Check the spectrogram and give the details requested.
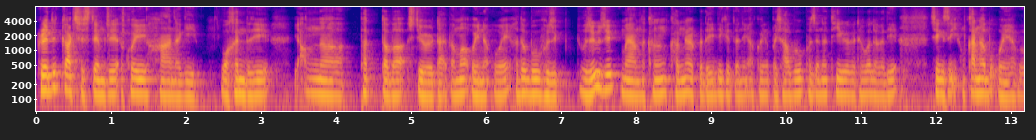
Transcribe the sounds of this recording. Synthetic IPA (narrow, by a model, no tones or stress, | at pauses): kɾedit̚kaɾd̚sistemzeɐkʰojhanɐɡi | wakʰɐndɐzi | ja̰mnɐpʰɐtːɐbɐsteɾiotajpɐmɐʔojnɐʔojɐdubuɦuzik̚ | huzik̚huzik̚mɐjamnɐkʰɐŋɐŋkʰɐŋnɐɾɐk̚pɐdɐjdikʰitɐniɐkʰojnɐpɐjsabupʰɐzɐnɐtʰikɾɐɡɐtʰɐwɐlɐɡɐdi | siɡzijamkanːɐbɐ̰ʔojɦajbɐ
